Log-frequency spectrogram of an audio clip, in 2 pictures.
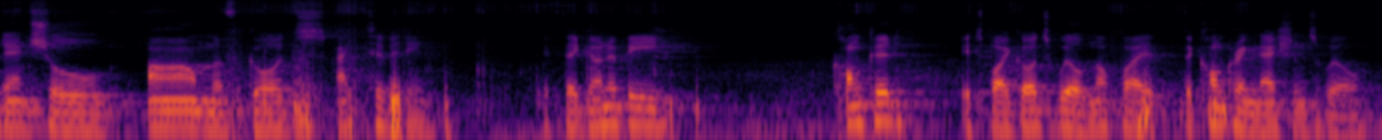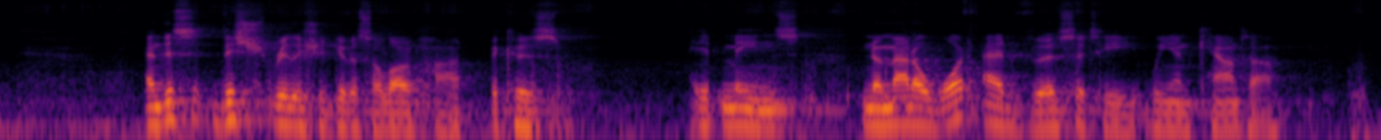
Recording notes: delivered Our Lady Star of the Sea Church, Gladstone, Qld.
